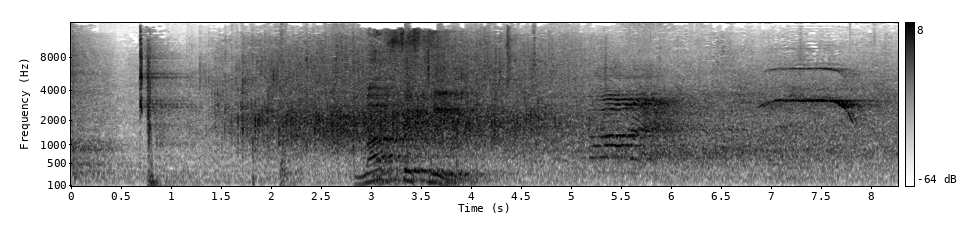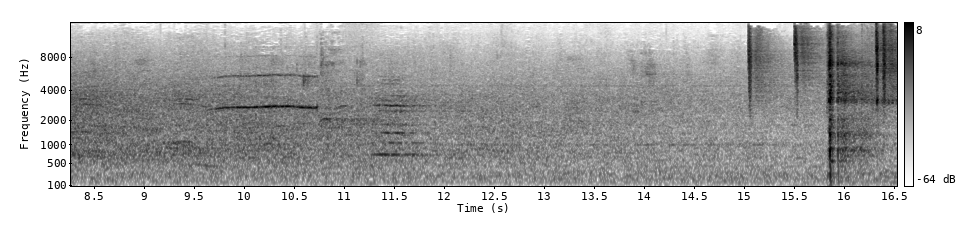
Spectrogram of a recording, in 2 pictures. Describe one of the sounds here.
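A crowd murmurs in a large indoor arena.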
